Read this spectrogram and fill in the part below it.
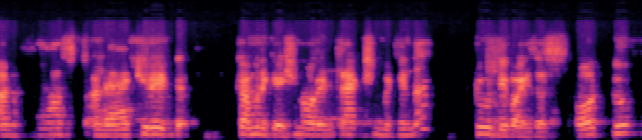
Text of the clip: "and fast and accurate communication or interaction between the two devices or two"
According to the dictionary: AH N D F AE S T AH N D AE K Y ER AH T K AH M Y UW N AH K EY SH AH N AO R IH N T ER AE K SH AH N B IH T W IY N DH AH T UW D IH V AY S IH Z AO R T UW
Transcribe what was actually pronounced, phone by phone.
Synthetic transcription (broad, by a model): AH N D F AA S T AH N D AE K Y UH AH T K AH M Y UW N AH K EY SH AH N AO R IH N T ER AE K SH AH N B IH T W IY N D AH T UW D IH V AY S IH S AO R T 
